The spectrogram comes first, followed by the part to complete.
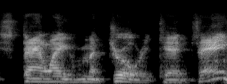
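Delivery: put-on slow, old-time movie gangster voice. Retelling how a store worker spoke, like an old gangster. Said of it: "He was like an old gangster".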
